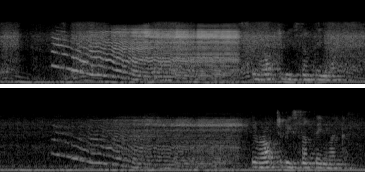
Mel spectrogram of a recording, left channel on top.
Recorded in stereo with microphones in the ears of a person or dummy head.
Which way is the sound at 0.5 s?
70° left (ahead or behind).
